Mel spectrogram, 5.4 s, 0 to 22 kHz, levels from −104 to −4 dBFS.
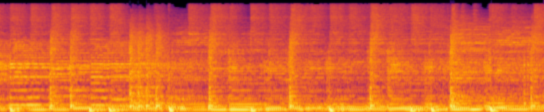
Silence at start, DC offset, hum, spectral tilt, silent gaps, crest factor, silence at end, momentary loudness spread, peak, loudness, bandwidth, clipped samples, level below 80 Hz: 0 s; under 0.1%; none; -4.5 dB/octave; none; 14 dB; 0 s; 3 LU; 0 dBFS; -14 LUFS; 19.5 kHz; under 0.1%; -24 dBFS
